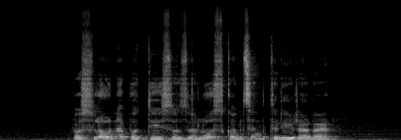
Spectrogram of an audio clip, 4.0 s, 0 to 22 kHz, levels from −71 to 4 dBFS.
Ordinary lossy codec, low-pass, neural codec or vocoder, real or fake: none; none; vocoder, 44.1 kHz, 128 mel bands every 256 samples, BigVGAN v2; fake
